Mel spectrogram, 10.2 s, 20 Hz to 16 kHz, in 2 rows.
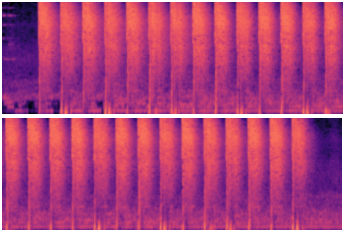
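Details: Pico laser firing on a hammer test target while spot size is increased (4 to 7) at higher power; steady sharp snapping pulses about three per second.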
